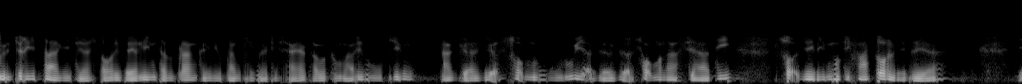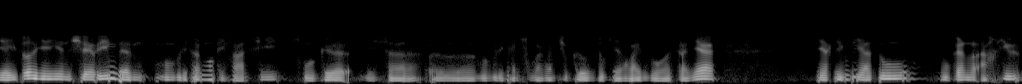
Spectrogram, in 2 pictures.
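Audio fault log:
Throughout: Codec 2 vocoder. The speech has the robotic, buzzy quality of a very low-rate vocoder, heavily damaged, with nothing above 3.8 kHz, which fits Codec 2 at around 1.6 kbit/s. Only pitch, voicing, energy and a coarse spectral envelope survive, and the decoder rebuilds the voice from summed sine waves. On a spectrogram, harmonics look unnaturally regular and smeared, with a hard ceiling at 3.8 kHz. The waveform no longer matches the original shape.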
